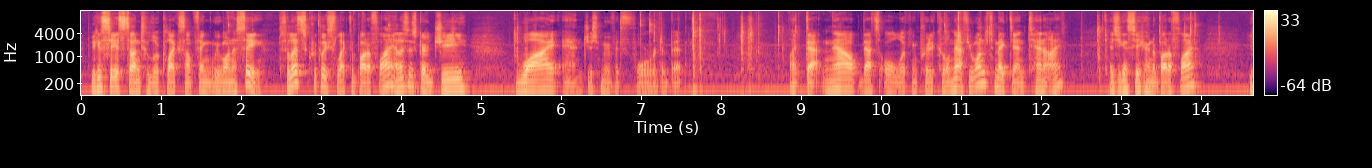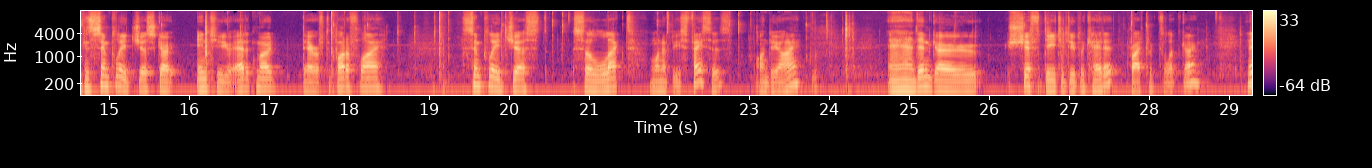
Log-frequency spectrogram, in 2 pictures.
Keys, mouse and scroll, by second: 2.4 scroll up 1, 3.1 drag, 3.4-8.4 middle drag, 4.6 g, 8.5-9.1 scroll down 1, 9.1-11.4 middle drag, 11.4-12.7 scroll up 1, 12.7 KP_1, 13.3 scroll down 1, 13.6 shift+middle drag, 13.9-14.8 scroll up 1, 14.8-15.1 drag, 15.1-16.3 middle drag, 16.3 Tab, 16.5-18.2 middle drag, 18.2-19.3 scroll up 1, 19.3-20.5 shift+middle drag, 20.5 click, 21.9 click, 23.0 middle click, 24.2 KP_1, 25.5 scroll down 1, 25.6 middle click, 26.8 shift+d, 29.2 e.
